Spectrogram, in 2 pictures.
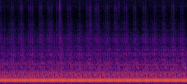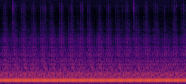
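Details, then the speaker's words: Old gas heater in a bedroom: steady low even hum at one pitch with no knocks or surges; heater hums, cause unknown. "and if you can hear that little hum yeah oh this is three feet from my bed every night"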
